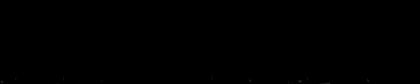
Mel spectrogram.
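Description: Near silence: faint room tone that cuts in and out every fraction of a second.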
